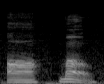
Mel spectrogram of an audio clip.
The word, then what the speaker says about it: amo: follows very regular rules if a word has two syllables it is always the first syllable that is stressed so amo i love is pronounced ah mo for longer words the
